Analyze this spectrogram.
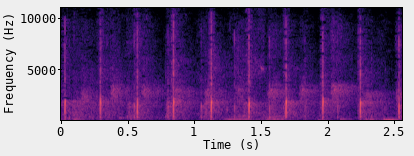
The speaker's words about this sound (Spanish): Tenemos la suerte de tener con nosotros, pido un aplauso fuerte para el señor Juan Grabois, que vino a visitarnos.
